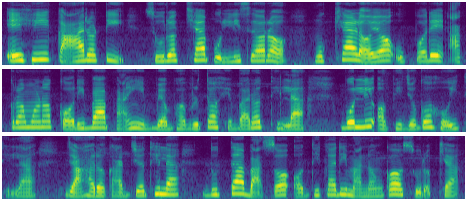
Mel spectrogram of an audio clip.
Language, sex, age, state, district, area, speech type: Odia, female, 18-30, Odisha, Bhadrak, rural, read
